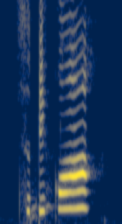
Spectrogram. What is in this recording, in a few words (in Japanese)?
スピコア, kawaii voice; ASMR; 音楽ジャンル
